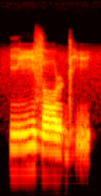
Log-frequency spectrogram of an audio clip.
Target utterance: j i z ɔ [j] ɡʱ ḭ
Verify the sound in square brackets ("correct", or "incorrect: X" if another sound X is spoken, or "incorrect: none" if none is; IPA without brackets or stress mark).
incorrect: ɹ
